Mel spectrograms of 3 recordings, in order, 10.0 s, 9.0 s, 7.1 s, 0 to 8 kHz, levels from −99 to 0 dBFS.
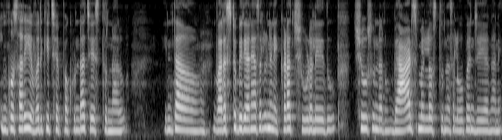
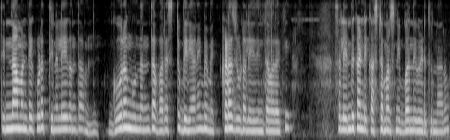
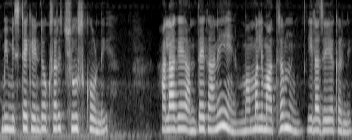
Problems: none marked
